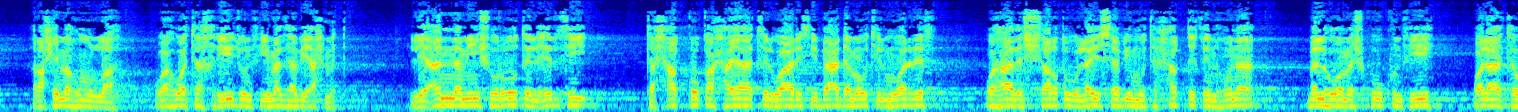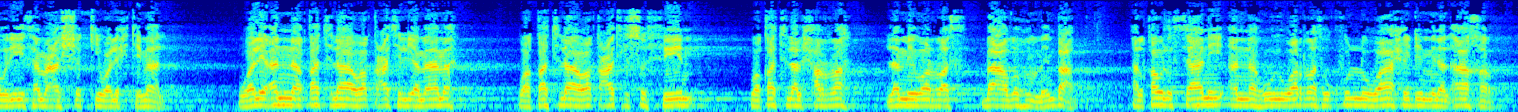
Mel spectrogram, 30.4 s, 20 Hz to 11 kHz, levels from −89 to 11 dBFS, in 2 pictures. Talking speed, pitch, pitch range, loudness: 105 wpm, 150 Hz, 145-155 Hz, -21 LUFS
